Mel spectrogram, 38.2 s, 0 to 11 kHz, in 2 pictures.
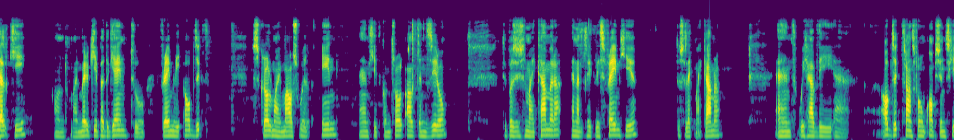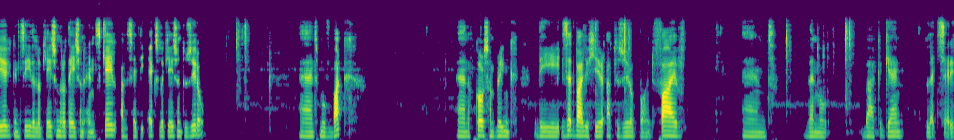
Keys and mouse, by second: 4.1-8.3 middle drag, 8.3 ctrl+alt+KP_0, 11.9-14.7 middle drag, 21.7-23.5 drag, 25.3-26.9 drag, 28.6-30.3 drag, 33.4-35.1 drag, 37.4-38.1 drag.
